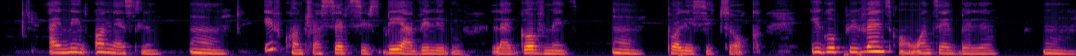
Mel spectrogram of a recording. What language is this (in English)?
Nigerian Pidgin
